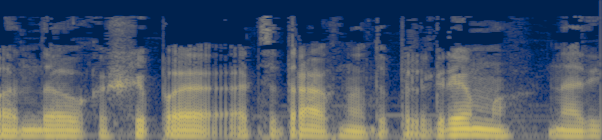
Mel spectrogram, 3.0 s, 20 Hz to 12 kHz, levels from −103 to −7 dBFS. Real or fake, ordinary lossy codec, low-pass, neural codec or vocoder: real; MP3, 32 kbps; 9.9 kHz; none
